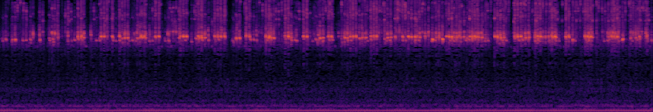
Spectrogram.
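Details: Live crickets chirping, a dense high-pitched trilling band sustained across the whole stretch with rapid pulsing and brief dips, over a faint steady low hum.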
